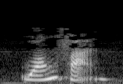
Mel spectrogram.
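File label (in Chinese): "往返", Mandarin Chinese; hsk; chinese-flashcards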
